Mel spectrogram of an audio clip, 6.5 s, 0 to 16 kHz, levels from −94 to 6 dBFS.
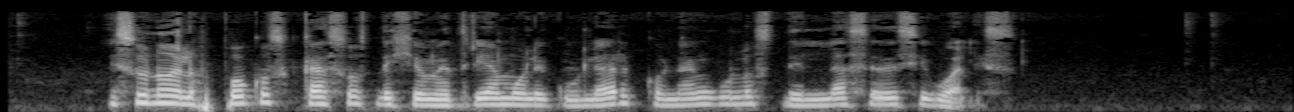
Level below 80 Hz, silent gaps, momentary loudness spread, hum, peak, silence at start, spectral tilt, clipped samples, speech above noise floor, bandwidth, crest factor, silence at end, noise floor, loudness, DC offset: -42 dBFS; none; 8 LU; none; -2 dBFS; 0.55 s; -6 dB/octave; under 0.1%; 49 dB; 11.5 kHz; 16 dB; 1.45 s; -67 dBFS; -19 LUFS; under 0.1%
